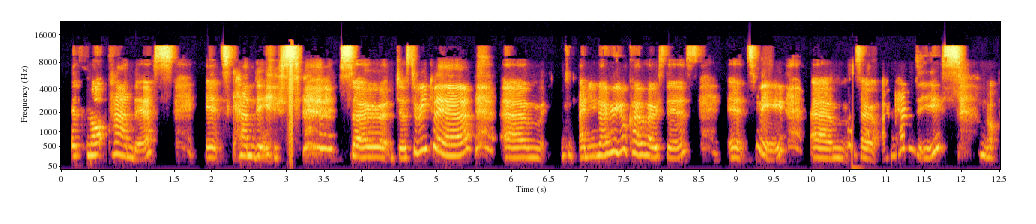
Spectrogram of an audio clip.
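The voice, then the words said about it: British accent. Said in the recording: “I have a British accent, which is very different to Kerry”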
